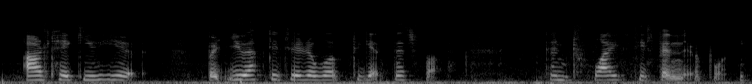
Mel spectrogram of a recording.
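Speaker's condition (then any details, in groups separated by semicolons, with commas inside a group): Cerebral palsy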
